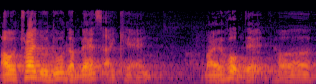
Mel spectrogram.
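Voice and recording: Set against audible room echo, a man talks at a moderate pace with medium pitch, lively intonation and a slightly mellow tone.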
